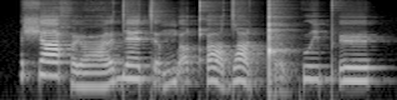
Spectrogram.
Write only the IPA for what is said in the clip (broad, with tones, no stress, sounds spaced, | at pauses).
ʃ a˥ ħ ø˩ ʕ ə˩˥ d ɛ˥ t ə̰˥˩ ŋʷ a̰˥ qʼ ø˥˩ dˤ i˥˩ ǃ ə̰˩ kʷ i˥ pʼ ø˥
